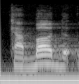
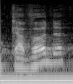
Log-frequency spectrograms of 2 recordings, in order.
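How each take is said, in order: First: The middle consonant is a 'b' sound. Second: The middle consonant is a 'v' sound. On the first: "on peut le prononcer des deux façons" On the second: "on peut le prononcer des deux façons"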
